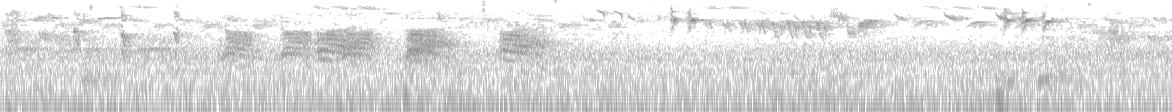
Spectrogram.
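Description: Faint birds calling: a run of harsh, caw-like calls about two seconds in, then quick high chirps and trills from smaller birds.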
